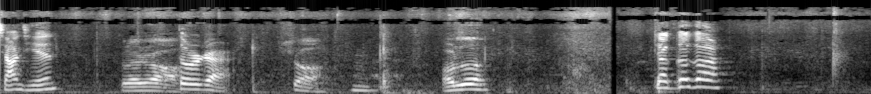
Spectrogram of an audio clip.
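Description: A young man talks cheerfully close by.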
